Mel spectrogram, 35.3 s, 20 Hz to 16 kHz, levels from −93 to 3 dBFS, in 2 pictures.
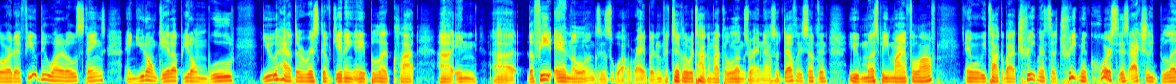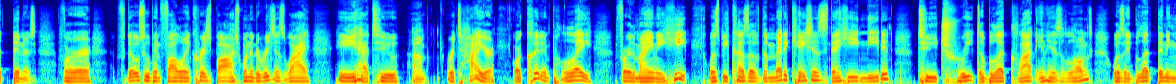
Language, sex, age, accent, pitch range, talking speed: English, male, 20-39, American, 105-125 Hz, 190 wpm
